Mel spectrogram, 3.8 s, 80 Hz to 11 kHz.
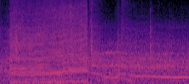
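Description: A 1000 HP van in Forza Motorsport 7 roars through the corkscrew at Laguna Seca, its engine note loud and steady with pitch dropping into the downhill bend and a brief tire squeal, no talk over it.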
